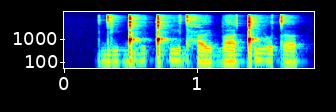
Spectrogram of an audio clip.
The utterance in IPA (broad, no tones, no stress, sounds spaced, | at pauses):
d i ɡ͡ǃ ɨ ɪ̯ ǃʰ i d ħ ɐ ɪ̯ b a ǃ i ʊ̯ t ɐ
